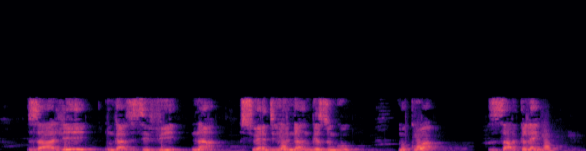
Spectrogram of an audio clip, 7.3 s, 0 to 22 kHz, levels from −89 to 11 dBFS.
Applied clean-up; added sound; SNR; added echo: none; Wind instrument, woodwind instrument; 6 dB; reverberation time 0.2 s.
